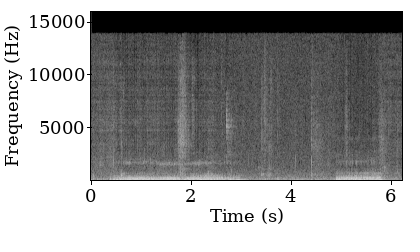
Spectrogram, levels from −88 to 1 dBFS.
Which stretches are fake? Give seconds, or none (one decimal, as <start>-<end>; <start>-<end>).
0.0-2.5; 5.8-6.2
